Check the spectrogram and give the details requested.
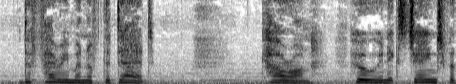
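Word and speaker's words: Charon: it's just as you described it only your pronunciation is a little off the name you heard wasn't Karen it was c h a r o n as in karon the Fairman of the Dead karon who in exchange change for the right coin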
